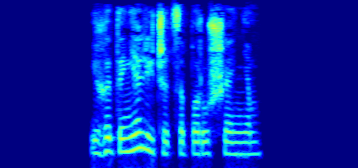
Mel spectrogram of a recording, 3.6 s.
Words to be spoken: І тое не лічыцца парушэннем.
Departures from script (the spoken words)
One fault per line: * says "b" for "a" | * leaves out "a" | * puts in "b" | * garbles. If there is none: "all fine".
* says "гэта" for "тое"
